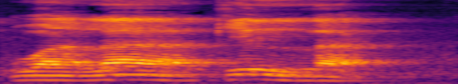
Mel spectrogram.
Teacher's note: huruf tersebut masuk ke dalam huruf lam tetapi tanpa bunyi sengau, maka disebut idgham bila ghunah. Mim sukun atau tanwin ketika bertemu lam, dibaca tanpa bunyi sengau , digabungkan tanpa bunyi sengau, idgham bila ghunah.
